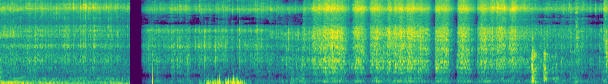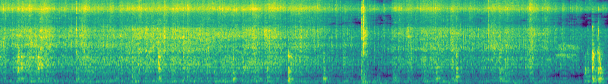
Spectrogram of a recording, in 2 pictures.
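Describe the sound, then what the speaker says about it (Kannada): Okra fries in a pan and is stirred, giving a continuous sizzle with scraping and clinking of the utensil throughout, and a brief break early on. "ಇದನ್ನ ಸ್ವಲ್ಪ ಕೆಂಪಗೆ ಬೆಂಡೆಕಾಯಿನ ಸ್ವಲ್ಪ ಹುರ್ಕೋಬೇಕು"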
